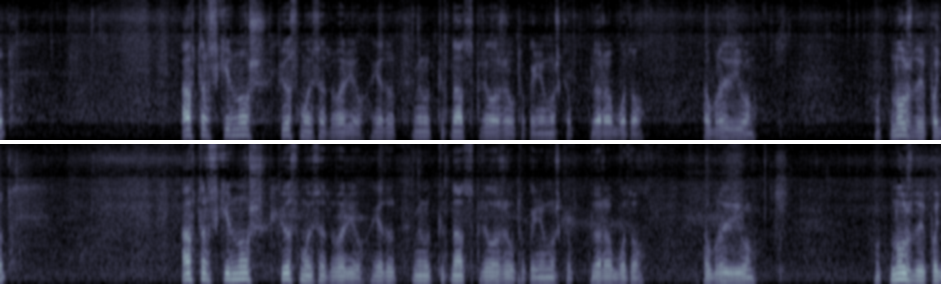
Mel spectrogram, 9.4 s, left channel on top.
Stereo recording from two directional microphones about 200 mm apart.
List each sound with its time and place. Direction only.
1.8 s speech: 30° left (ahead or behind)
7.0 s speech: 40° left (ahead or behind)
8.9 s speech: 30° left (ahead or behind)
